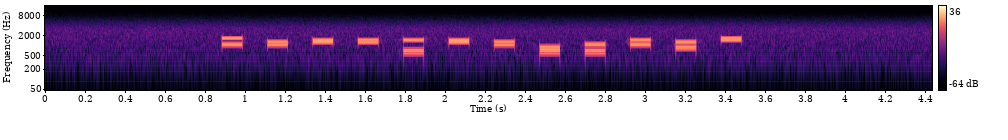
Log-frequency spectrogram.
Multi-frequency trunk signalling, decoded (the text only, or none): KP 6007061295 ST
